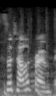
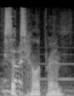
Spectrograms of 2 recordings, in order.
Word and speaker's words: Citalopram: Is it pronounced Citalopram? Catalopram? How do you pronounce this thing? – Yeah, it's Citalopram. Exactly. – Citalopram.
